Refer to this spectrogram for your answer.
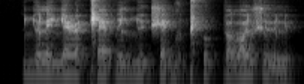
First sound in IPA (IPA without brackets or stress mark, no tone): ʎ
